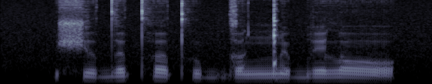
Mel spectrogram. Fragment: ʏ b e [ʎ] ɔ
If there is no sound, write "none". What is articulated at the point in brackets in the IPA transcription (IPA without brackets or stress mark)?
l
